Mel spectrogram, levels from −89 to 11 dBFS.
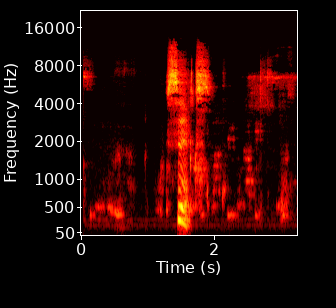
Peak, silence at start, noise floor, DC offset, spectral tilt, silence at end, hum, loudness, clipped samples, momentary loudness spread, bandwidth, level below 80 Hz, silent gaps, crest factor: -2 dBFS; 0.05 s; -64 dBFS; under 0.1%; -1 dB/octave; 0.75 s; none; -17 LUFS; under 0.1%; 26 LU; 13 kHz; -74 dBFS; none; 22 dB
